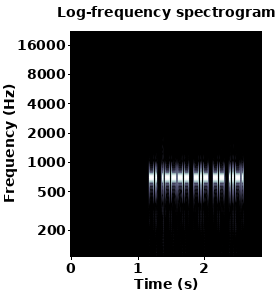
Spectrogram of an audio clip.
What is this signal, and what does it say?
Morse code, heard as a keyed tone, about 53 wpm, 700 Hz. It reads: N1KMF
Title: USA Call Signs - 5 Characters - 2x Character Spacing - 50wpm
